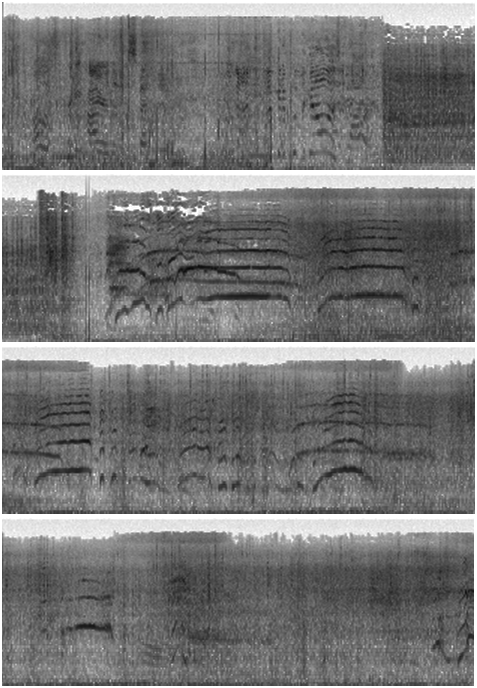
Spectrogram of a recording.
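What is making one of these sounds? Wind roars loudly past the riders of a fast ride.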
